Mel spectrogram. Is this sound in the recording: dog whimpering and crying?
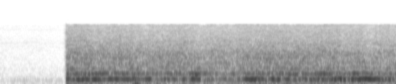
no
